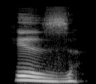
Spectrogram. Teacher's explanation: when the s is at the end it often sounds like a z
